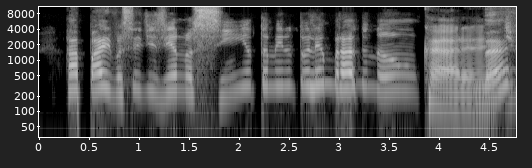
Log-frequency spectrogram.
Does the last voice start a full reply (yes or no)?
no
